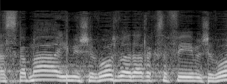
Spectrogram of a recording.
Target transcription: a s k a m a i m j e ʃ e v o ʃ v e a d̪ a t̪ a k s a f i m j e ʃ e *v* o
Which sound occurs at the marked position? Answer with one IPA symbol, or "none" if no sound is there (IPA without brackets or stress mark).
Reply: v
